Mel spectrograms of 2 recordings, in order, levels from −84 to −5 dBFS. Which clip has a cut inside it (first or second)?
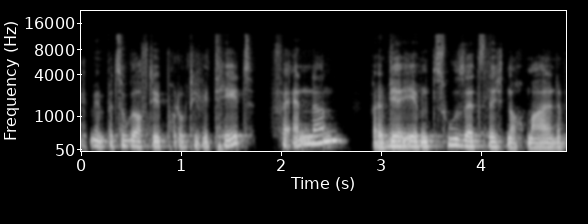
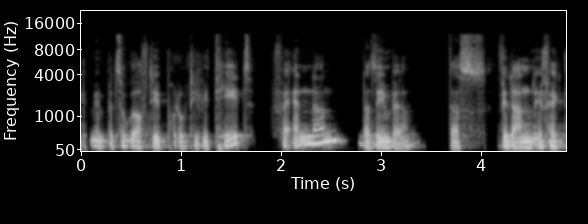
first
